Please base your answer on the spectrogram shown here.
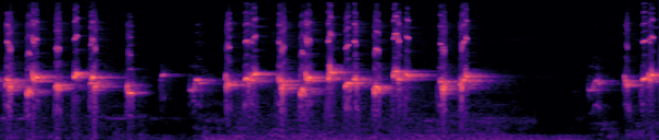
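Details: Female sooty-headed bulbul calling a male, giving a lively run of rapid, bubbly chirps and short whistled notes in quick succession. There is a brief pause before a few more notes at the end.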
